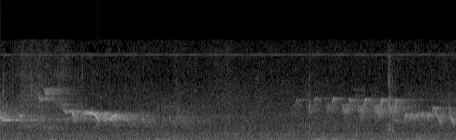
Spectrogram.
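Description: Songbirds singing: a couple of short, high phrases of descending notes in the first second or so, then a fast trill of rapidly repeated notes from about three seconds in.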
